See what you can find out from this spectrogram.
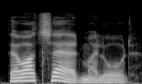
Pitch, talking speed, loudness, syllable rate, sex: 125 Hz, 210 wpm, -15 LUFS, 4.1 syllables/s, male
